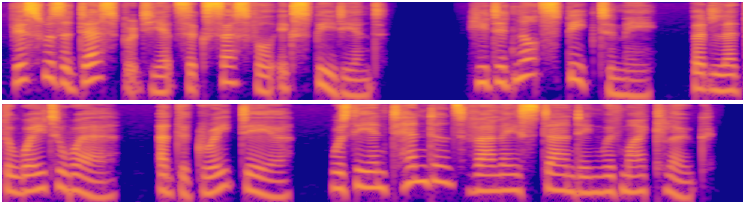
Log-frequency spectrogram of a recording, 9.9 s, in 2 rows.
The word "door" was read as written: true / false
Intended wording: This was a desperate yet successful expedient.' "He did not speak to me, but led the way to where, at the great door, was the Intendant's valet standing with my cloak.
false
